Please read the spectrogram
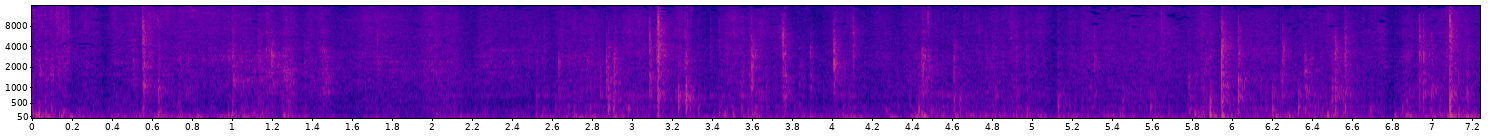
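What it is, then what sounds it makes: Crumpled kraft packing paper. A crumpled sheet of perforated kraft packing paper is rubbed between both hands while long nails scratch and tap it. A steady, crinkly rustle runs throughout, broken by frequent short, bright taps and scratches over a low rumble.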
